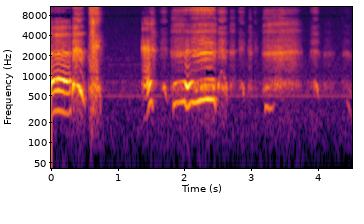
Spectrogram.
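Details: Short, high-pitched wailing bursts with gasping breaths from a 2-year-4-month-old girl on a day of frequent crying after waking early; cause unknown, parents guess teething, a nightmare or cold.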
